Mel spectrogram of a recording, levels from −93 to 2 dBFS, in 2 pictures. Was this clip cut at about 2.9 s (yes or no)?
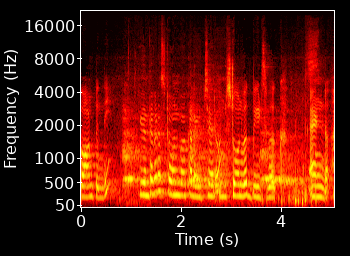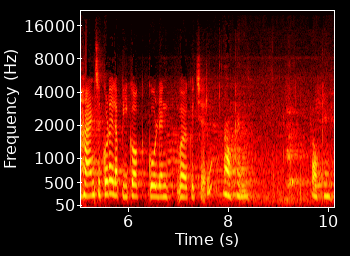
no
